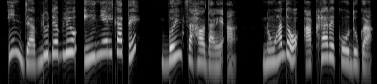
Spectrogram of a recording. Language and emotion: Santali, disgusted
